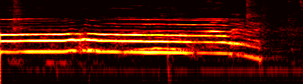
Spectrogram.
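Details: Female Siberian Husky 'talking' during a morning greeting indoors, a sustained tonal howl-like vocalisation with rich harmonics, slightly wavering then sliding downward at the end.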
